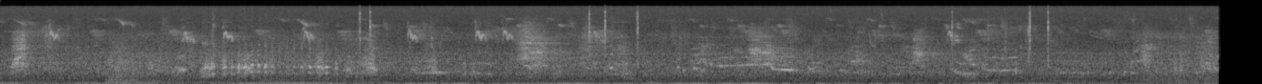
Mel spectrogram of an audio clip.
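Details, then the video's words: Chirping meerkats filmed at Rostock Zoo, Germany: scattered short high chirps mixed with lower, clucking mid-pitched calls, irregularly spaced, above a continuous low hum, ending abruptly in silence. "Cute meerkats chirping calling and vocalising"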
